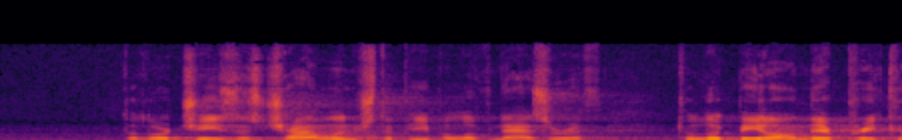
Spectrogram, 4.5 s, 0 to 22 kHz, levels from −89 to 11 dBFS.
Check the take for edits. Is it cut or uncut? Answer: uncut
